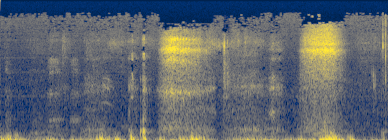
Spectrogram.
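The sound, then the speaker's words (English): Breathing noise picked up by a microphone: two loud, airy breaths blow straight into the microphone with a pause between, over a low rumbling background and no speech. “Then, again, the breathing is still coming up?”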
